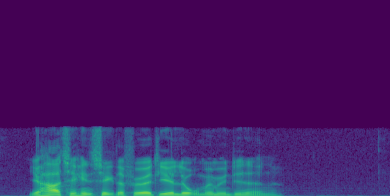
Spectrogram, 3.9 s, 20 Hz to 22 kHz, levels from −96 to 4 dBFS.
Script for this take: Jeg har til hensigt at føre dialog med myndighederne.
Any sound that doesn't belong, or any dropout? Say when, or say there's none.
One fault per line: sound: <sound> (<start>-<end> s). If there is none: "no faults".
no faults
